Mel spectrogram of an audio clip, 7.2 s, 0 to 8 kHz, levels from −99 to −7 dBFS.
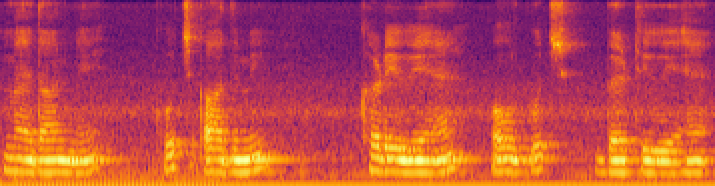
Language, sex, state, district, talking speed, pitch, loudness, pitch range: Hindi, female, Uttar Pradesh, Saharanpur, 100 wpm, 155 Hz, -16 LUFS, 150-160 Hz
